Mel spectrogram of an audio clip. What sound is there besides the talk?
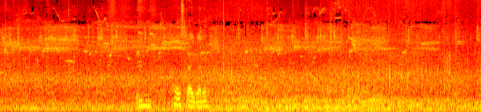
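red-winged blackbirds calling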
